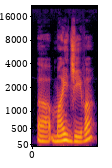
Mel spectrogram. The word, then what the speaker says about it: MyJeeva: You can download My Jiva. It's spelled as MYJEEVA.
